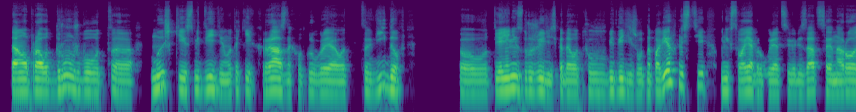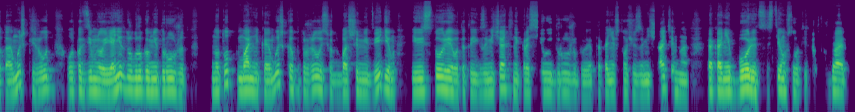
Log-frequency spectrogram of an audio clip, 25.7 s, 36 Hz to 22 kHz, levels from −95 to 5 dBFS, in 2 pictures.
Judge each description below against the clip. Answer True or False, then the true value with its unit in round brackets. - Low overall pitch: True (115 Hz)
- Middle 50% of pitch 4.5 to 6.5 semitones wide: False (2.5 semitones)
